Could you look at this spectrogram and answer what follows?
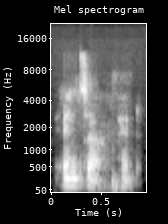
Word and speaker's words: vajra: Изначально там вообще слово Ваджа, но на тибетском это Бенза. And the longer mantra is Om Buddha Dhammara Buddha Adipati Akshapikiricana Sava Buddha Chata Bishitsana Sadaya Humpe.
